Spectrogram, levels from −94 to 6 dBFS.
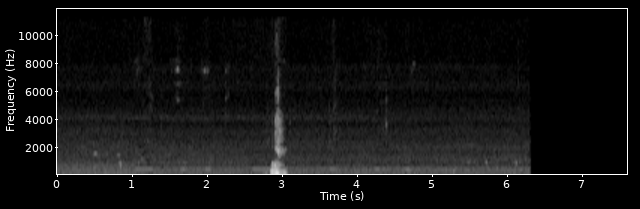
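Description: A speech recording with nothing technically wrong with it.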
